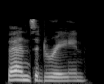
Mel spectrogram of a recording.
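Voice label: "benzedrine", English, British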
